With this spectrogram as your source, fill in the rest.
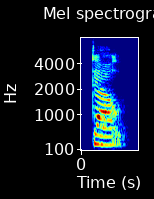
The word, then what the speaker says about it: doubt: So I'll just give you a few more seconds to tell me which letter is silent in each of the words, okay?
